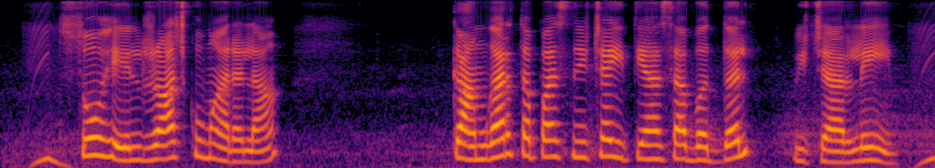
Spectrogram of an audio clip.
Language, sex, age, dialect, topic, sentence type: Marathi, female, 31-35, Standard Marathi, banking, statement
